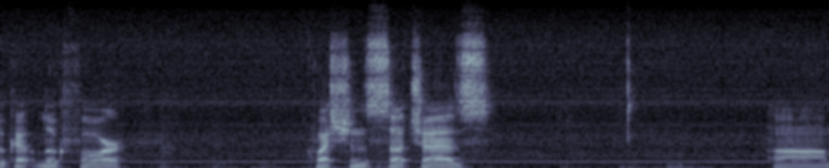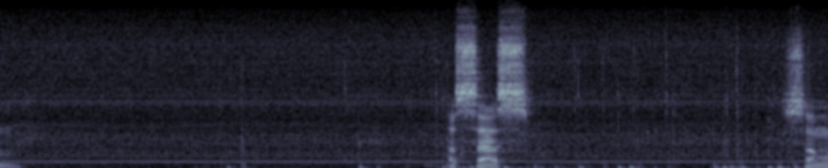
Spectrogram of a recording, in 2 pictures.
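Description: A man talks in short bursts over an online call.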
